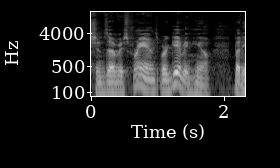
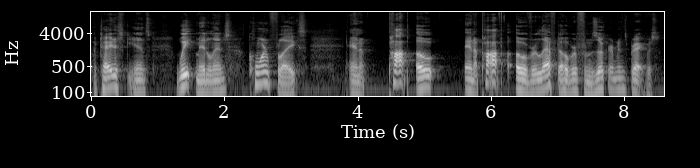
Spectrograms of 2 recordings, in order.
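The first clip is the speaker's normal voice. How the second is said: usual speaking voice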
